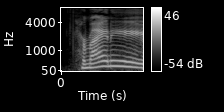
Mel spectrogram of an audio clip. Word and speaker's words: Hermione: Hermione. – Hermione Granger.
